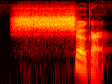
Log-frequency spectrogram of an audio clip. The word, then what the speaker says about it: sugar: Space sugar. This is spelled with an S, the word sugar, but is pronounced with an S H.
